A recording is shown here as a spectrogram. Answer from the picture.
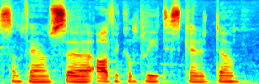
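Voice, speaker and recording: A woman speaks in a very deep, low pitch with a dark, mellow tone. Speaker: developer workshop instructor. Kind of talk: live coding tutorial. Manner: casual, many fillers.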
